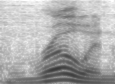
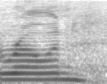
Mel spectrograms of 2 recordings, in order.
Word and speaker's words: Rowan: yeah you batman awesome rowan right rowan you bet no weird pronunciation there okay cool i'm joined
